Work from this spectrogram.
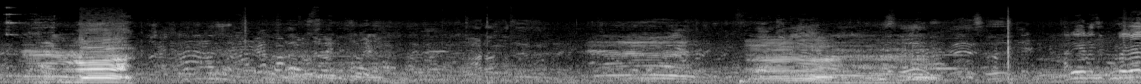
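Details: Sahiwal bull calves at Ambari cattle market on 1 December, bought by a farmer from Chattogram; a loud, harmonic moo opens the recording, followed by longer drawn-out lowing calls over steady crowd chatter and voices.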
